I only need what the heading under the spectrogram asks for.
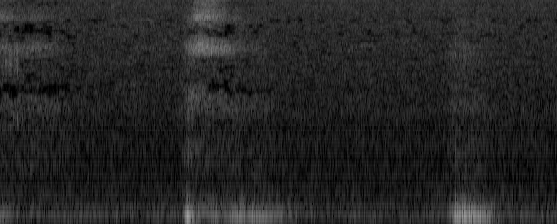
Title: POV: your cat snores 😴 #cat #cute #tabbycat #shorts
